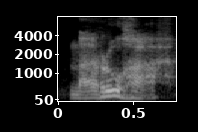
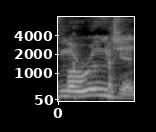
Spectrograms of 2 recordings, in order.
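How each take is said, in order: First: The name gets a Southwestern US pronunciation. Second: The name gets a different, non-Southwestern pronunciation. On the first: The speaker calls it wrong. "I'm from the Southwest, so I always said Maruja, which is not not how you say it" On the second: The speaker calls it right. "It's Maruja"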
